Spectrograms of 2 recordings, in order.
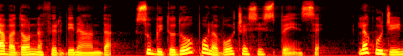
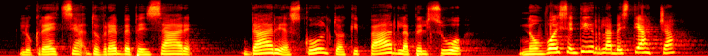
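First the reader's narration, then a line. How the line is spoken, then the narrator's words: Shouted very loudly. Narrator (Italian): Queste parole furono gridate così forte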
